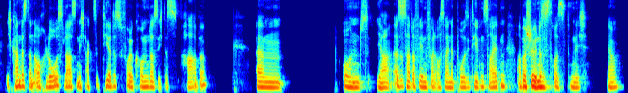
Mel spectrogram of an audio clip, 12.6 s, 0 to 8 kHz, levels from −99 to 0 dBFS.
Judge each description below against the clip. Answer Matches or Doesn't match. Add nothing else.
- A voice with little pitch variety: Matches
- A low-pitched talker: Matches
